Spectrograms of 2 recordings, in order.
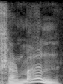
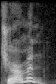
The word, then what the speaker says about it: Germán: And I would have said that this person is called Germán, but I've listened to the message and he pronounces it German.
